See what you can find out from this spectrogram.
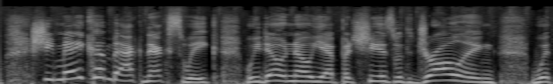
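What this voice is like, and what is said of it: Southern American accent. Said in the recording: “Listen to my southern accent kicking in right there... She can't get rid of the accent”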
